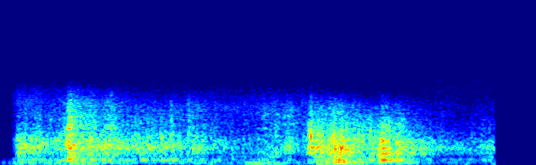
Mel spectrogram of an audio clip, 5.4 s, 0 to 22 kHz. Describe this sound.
Thunder From Window
Recorded with a Zoom H4n onboard microphones, spur of the moment kind of thing. No checking for an optimal recording position, or levels. I just switched it on, opened the window fully and started recording. The batteries were running on empty so I quickly caught as much as I could.
Window, From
